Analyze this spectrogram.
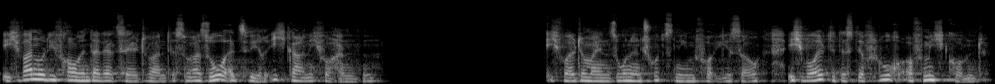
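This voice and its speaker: A woman's low-sitting voice, only lightly acted, gives life to Rebekka, a biblical mother burdened with guilt. Her solemn monologue, spoken in the first person with occasional pleading outbursts, rings through a large echoing hall.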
